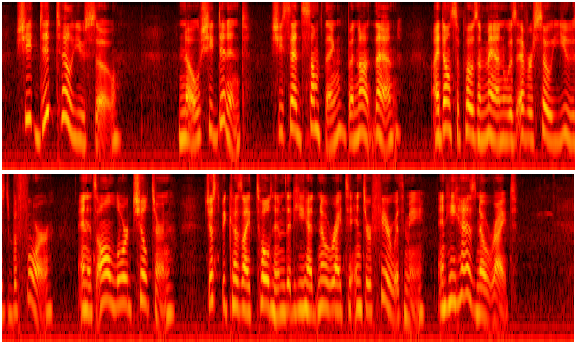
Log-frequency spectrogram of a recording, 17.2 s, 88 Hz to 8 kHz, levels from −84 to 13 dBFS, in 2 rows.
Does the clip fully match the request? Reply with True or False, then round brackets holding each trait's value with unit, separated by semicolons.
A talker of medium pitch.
False (220 Hz)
